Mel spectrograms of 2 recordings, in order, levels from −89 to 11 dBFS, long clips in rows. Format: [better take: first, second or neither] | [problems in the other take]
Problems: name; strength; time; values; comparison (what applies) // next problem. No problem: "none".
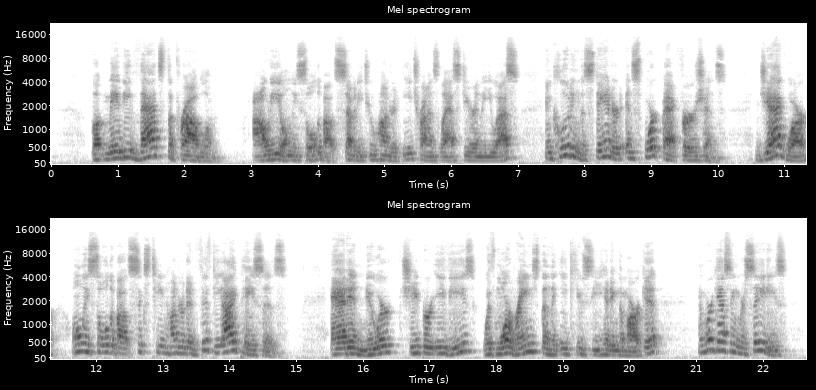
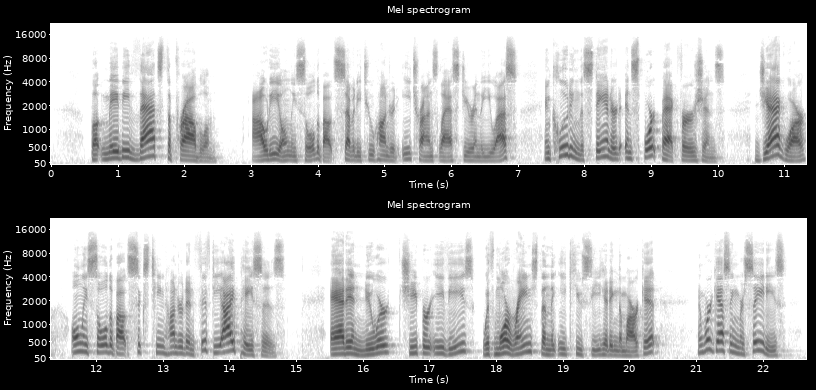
second | off-mic speech; far // room echo; very slight; dies away in 0.2 s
